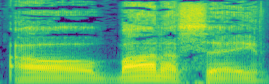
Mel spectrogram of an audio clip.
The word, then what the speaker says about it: Albanese: And this Italian lawyer, Francesca Albanese, that's how it's pronounced, who was appointed the UN Special Rapporteur on the situation of human rights in the Palestinian territories.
